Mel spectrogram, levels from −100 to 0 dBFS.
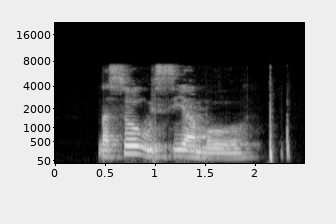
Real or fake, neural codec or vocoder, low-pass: fake; codec, 16 kHz, 16 kbps, FreqCodec, smaller model; 7.2 kHz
